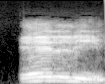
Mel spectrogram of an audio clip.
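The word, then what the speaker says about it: ele: memorizar, que indica que cuando la e está al final de una palabra y no lleva acento, se pronuncia como i.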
